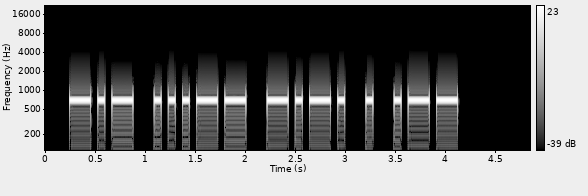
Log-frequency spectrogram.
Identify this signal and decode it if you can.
Morse code, heard as a keyed tone, about 17 wpm, 700 Hz. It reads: K3CEW
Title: USA Callsign DE Callsign 17wpm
